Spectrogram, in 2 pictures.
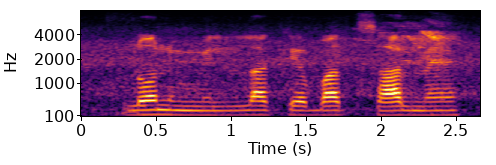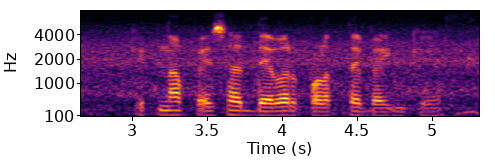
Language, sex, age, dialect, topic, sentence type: Magahi, male, 18-24, Central/Standard, banking, question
